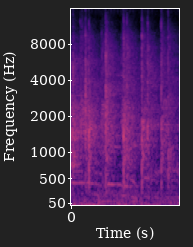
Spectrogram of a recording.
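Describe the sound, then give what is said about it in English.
Sparse audience applause for a performer at the Moon Eye Music Hour music show, hosted at Cold Creek: a handful of irregular, sharp handclaps scattered over a second and a half, fairly quiet, with no voices over them. “Hey, y'all, give it up one more time for …, y'all.”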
